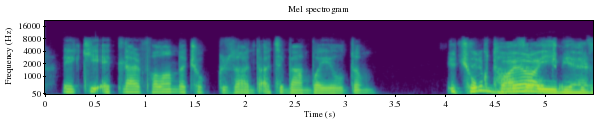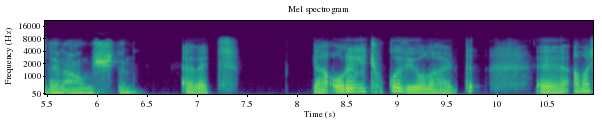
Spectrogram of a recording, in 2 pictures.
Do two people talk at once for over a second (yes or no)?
yes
